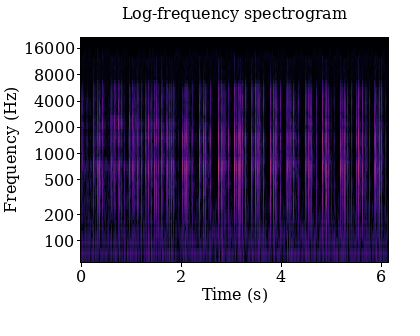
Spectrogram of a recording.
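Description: A small, dark, solid leather-bound book is held horizontally in both hands and tapped quickly with the fingernails of both hands. The result is a quiet, rapid patter of short, dry clicks centered around 680 Hz, each dying away almost instantly.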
